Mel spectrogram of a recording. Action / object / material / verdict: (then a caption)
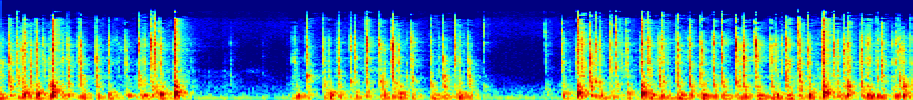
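tap / plastic keyboard with round plastic keys / plastic / none. Fingertips of both hands type rapidly on a hollow teal plastic Ubotie keyboard with round white plastic keys, producing dense bursts of clacky taps with a hollow low thud and bright clicks. Each stroke dies away almost at once. Typing pauses briefly twice before resuming in steady runs.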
